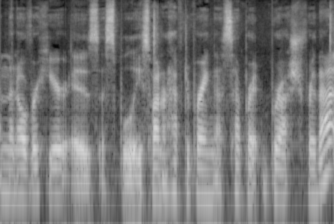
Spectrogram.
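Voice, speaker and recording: A very clean recording of a woman, the background silent. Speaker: beauty vlogger. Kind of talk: casual makeup tutorial. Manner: casual, filler-heavy; fast.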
